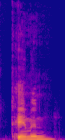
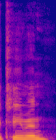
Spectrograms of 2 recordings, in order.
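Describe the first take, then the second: First: Taman said as TAY-mun, tentatively; first vowel of Taman as in "tame"; uncertain pronunciation. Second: Taman said as TEE-mun; first vowel of Taman as in "team"; uncertain pronunciation. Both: Real, not acted. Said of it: "I don't know how to pronounce that".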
